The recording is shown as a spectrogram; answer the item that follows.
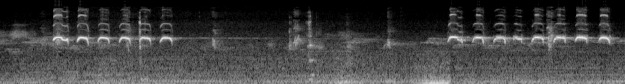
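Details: Female Chinese hwamei giving a xùy call meant to excite male hwameis into singing: a run of six loud, arched, clear whistles repeated quickly, a quiet gap with faint chirps, then another fast burst of similar whistles.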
